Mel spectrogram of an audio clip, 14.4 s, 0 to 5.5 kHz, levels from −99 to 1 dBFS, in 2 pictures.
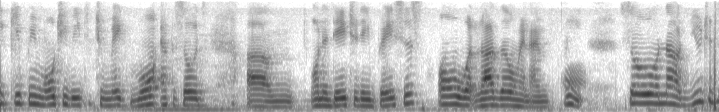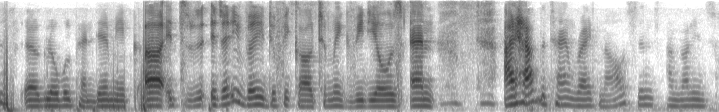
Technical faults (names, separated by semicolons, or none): aliasing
